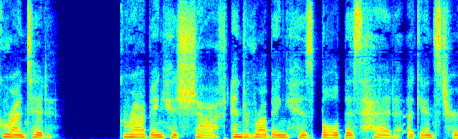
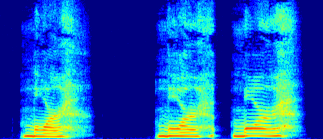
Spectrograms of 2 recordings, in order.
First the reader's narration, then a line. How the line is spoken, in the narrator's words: she demanded, moaning with a high-pitched voice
